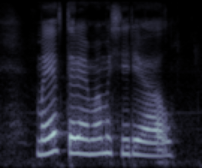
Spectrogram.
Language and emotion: Russian, neutral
